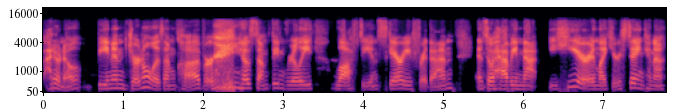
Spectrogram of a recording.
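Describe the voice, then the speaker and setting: A woman with a low, gravelly voice that still has a bright, tense edge talks through ideas, stopping and restarting often. The sound is close and dry, with no room around it. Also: no room sound, poor audio. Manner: halting, with frequent restarts and filler. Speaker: speech-language pathologist. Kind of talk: casual professional conversation.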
